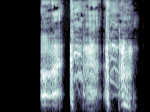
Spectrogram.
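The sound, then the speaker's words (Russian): A man's short cough, a throaty clearing sound in three quick bursts close together, heard alone with no talk. “Невольно кашлянул он.”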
